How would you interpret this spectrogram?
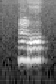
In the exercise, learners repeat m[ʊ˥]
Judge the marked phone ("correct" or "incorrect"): correct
